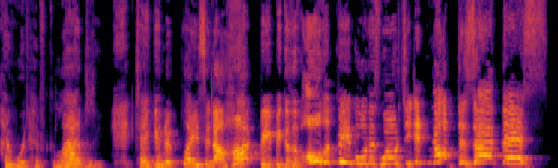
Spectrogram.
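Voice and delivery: grief erupting into high, full-force scream; anguished screaming outburst. Acted. Grieving for a murdered sister before the killer, anguished scream. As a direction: break from controlled words into a tearful, high-pitched shout.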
